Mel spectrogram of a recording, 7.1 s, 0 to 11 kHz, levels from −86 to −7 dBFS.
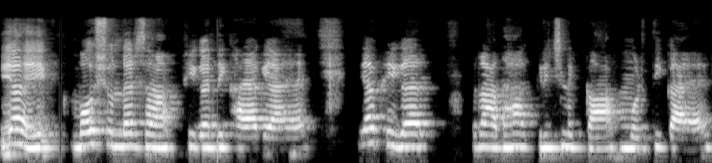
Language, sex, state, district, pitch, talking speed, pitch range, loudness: Hindi, female, Bihar, Jahanabad, 220 Hz, 135 wpm, 205-235 Hz, -13 LUFS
